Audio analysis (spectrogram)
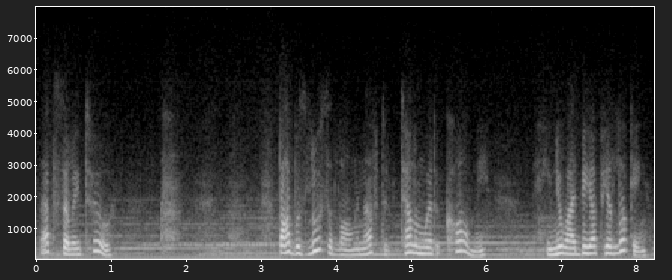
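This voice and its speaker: An actress playing an anxious wife in a 1950s drama, halting and dazed, on a tinny soundtrack. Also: female voice, mid-range voice, lively intonation, a little hiss or hum, natural voice. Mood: shaken. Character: tense, anxious wife relaying news. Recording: tinny vintage soundtrack, faint music.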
